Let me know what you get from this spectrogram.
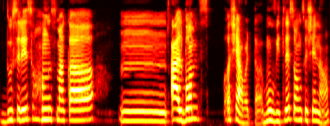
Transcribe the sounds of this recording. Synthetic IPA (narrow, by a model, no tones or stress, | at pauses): d̪usɾesɔŋɡsmaka | albəms | əɕẽaʋəɽ̚t̪amuʋit̪lesɔ̃ŋɡsəɕẽna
